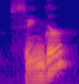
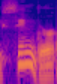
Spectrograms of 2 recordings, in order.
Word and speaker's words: singer: The word is not pronounced singer. I cannot pronounce the g, the hard G sound here. I cannot say singer, I say singer. Singer. The sound is in your nose.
